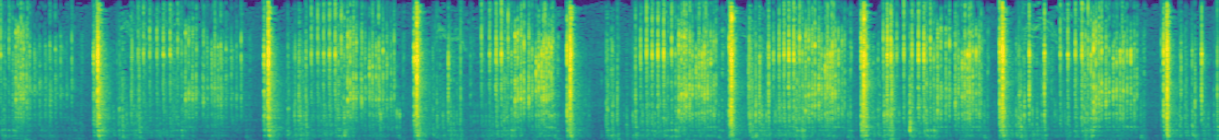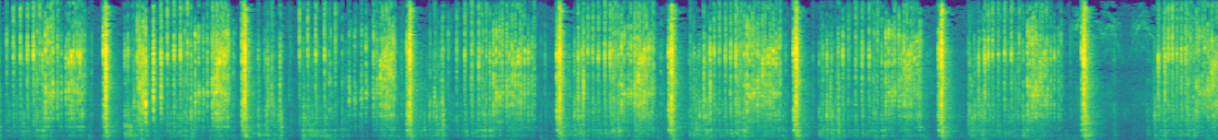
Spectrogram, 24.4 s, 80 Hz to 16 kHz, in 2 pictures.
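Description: Mercedes-Euklid Model 29 mechanical calculator, casing off, worked turn after turn by its hand crank. Its proportional-lever toothed racks and gears rattle through each cycle, with a sharp clack about every second and a half.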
